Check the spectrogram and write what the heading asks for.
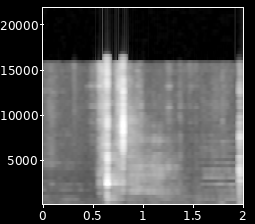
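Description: Kitchen knife chopping a red bell pepper on a cutting board: two sharp knocks in quick succession a little over half a second in, and another near the end, over background music.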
